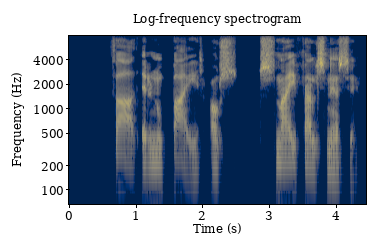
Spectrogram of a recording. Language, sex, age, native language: Icelandic, male, 14, Icelandic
